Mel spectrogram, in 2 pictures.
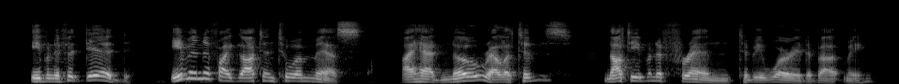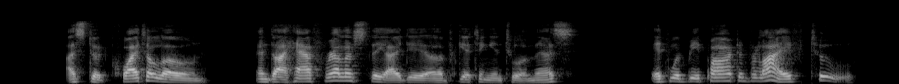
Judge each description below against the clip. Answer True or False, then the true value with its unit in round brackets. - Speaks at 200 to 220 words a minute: False (155 wpm)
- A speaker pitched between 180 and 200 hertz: False (140 Hz)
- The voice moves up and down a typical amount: False (7.2 semitones)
